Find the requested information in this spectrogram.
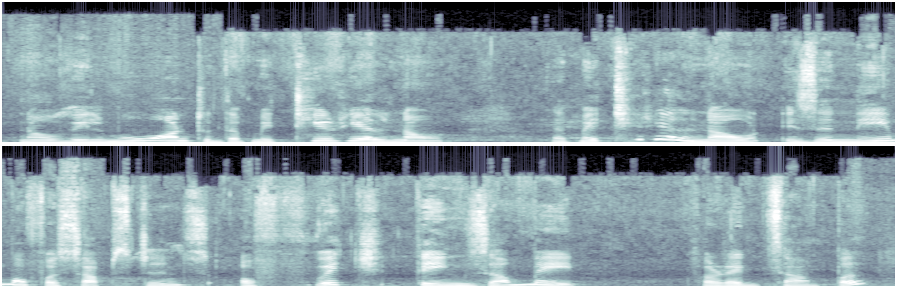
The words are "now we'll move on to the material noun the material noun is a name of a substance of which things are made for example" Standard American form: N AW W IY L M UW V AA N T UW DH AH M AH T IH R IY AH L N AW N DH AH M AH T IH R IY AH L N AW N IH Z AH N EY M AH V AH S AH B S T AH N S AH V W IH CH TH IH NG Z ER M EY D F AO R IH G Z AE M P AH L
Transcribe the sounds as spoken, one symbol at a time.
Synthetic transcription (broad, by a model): N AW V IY L M UW V AA N T UW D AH M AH T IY R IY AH L N AW N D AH M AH T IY R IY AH L N AW N IH Z AH N EY M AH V AH S AH B S T AH N S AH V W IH CH T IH NG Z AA M EY D F AO R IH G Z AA M P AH L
